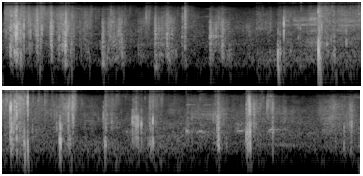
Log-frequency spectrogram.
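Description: Footsteps of boots on a stony dirt path strewn with dry leaves, coming as irregular short scuffs and crunches.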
